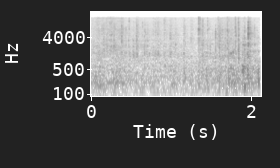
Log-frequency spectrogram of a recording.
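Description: Faint crinkling and rustling of the plastic and satin wrapping around a ball-jointed doll as it is handled, with a few sharper crinkles in the second half.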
